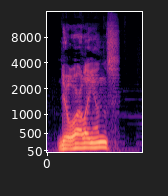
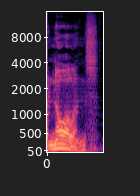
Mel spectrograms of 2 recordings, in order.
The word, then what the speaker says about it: New Orleans: There are two ways to pronounce it. New Orleans or New Orleans.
